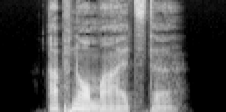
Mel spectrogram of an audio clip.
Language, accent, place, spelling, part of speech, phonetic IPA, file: German, Germany, Berlin, abnormalste, adjective, [ˈapnɔʁmaːlstə], De-abnormalste.ogg
- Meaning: inflection of abnormal: 1. strong/mixed nominative/accusative feminine singular superlative degree 2. strong nominative/accusative plural superlative degree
